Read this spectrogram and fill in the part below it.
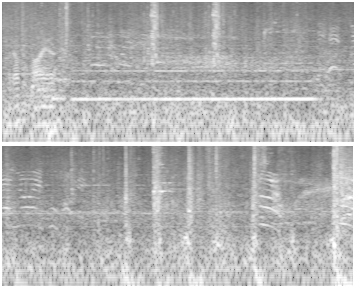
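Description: A bow string twangs as an arrow is loosed.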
